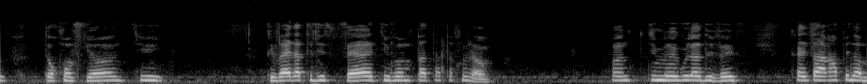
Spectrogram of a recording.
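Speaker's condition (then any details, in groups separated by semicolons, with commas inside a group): Cerebral palsy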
